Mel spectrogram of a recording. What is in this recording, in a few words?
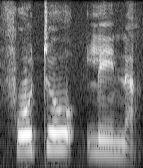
"pho_to_lenaa", Hindi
